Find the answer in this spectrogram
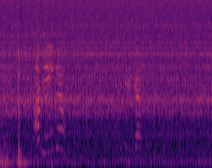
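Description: Yamaha YBR-G single-cylinder motorcycle engine idling steadily while stopped, with two sharp knocks right at the start and faint voices in the background.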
